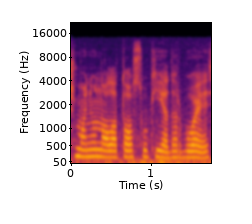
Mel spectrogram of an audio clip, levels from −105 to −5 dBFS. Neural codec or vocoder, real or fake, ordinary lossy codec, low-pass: none; real; AAC, 96 kbps; 14.4 kHz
